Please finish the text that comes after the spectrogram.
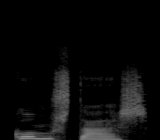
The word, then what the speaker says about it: estás: à nouveau, comme dans la leçon d'hier, le O final va se prononcer OU, et puis le S, les deux S d'ailleurs dans cet exemple-là, vont se prononcer CH. Parce que le premier S donc, est devant une consonne, le T, et puis on a un S en fin de mot.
